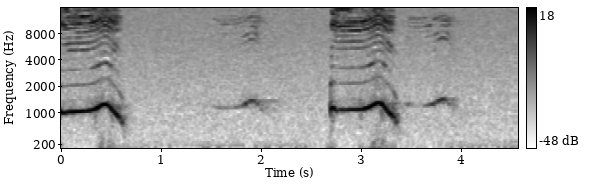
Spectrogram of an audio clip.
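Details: Two loud whistled calls of an Asian koel in old-growth forest, nearly three seconds apart, each flat then swelling upward before falling, followed by softer faraway replies; low hum in the background.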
